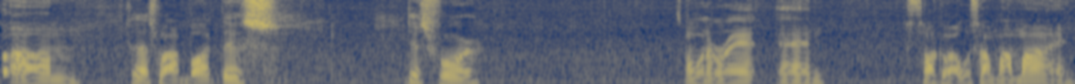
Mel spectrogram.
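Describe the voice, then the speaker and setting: Someone with a New York accent speaks at a fairly slow pace with long, frequent pauses. The intonation is monotone and flat. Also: man, medium pitch for a man. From New York (Queens). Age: 30s. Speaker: digital marketer, vlogger. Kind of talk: casual rant vlog. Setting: outdoors, walking. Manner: casual, conversational.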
